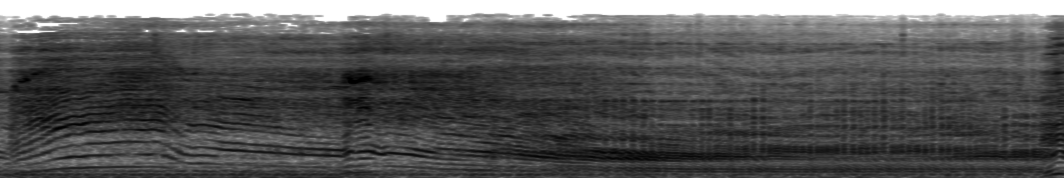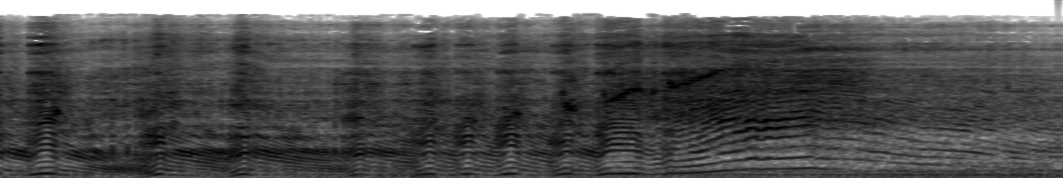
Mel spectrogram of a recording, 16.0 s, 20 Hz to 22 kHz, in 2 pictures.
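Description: Two-stroke petrol engine of an MCD XR5 1/5-scale RC rally car, revving up and down as it is driven around, its pitch rising and falling again and again.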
